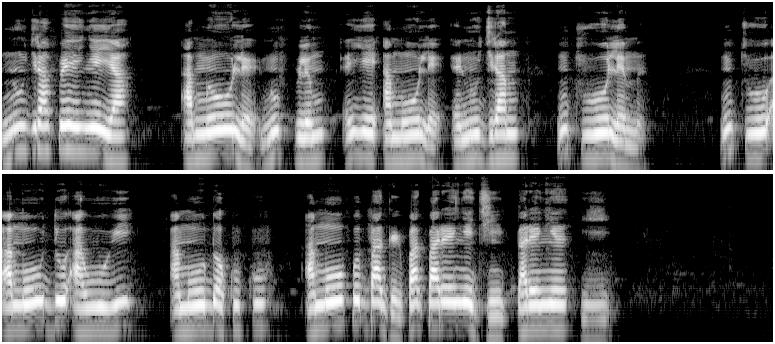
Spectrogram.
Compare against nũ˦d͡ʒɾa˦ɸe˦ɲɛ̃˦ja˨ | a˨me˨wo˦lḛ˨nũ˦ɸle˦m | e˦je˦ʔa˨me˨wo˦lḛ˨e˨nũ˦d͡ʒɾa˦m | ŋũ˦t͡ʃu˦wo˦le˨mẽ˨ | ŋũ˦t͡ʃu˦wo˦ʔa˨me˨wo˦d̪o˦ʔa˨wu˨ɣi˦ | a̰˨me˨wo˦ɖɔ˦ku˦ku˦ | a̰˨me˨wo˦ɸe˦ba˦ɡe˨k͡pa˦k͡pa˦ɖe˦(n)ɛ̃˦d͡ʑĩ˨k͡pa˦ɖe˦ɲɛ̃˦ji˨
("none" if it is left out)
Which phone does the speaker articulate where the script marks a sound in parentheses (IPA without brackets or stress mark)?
ɲ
